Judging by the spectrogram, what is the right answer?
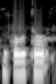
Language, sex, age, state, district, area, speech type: Odia, male, 18-30, Odisha, Nabarangpur, urban, spontaneous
